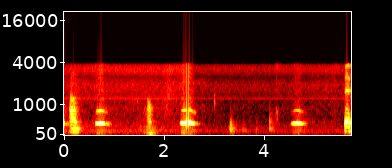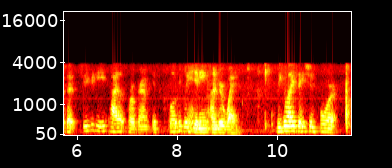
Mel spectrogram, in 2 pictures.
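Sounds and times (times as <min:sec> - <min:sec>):
owl hooting: 0:00.0 - 0:01.0, 0:01.7 - 0:02.8, 0:04.5 - 0:04.9
speech: 0:00.1 - 0:01.0, 0:01.6 - 0:02.5, 0:05.6 - 0:09.4, 0:10.0 - 0:11.3.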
